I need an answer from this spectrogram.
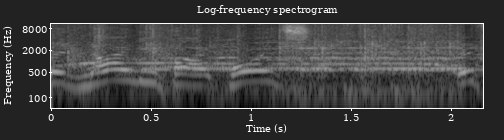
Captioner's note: audience clapping and cheering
